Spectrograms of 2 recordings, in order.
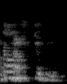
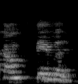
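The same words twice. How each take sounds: First: The ending is reduced, without a 'table' sound. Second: The ending is a full, clear 'table' sound. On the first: The speaker calls it right. "it's comfortable" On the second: The speaker calls it wrong. "it's not comfortable टेबल नहीं बनाना"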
